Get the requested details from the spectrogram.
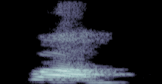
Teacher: जब आप फ पेंग तो आपको पता चलेगा कि दांत हमारे कहां लग रहे हैं। ऊपर के दांतों के किनारे और नीचे के होठ के अंदरूनी हिस्से से अदा होता है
